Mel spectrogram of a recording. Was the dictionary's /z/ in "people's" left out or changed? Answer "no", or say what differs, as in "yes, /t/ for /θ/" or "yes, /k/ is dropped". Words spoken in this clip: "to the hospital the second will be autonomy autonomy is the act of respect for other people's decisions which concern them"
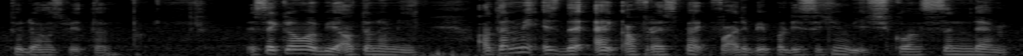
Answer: yes, /z/ is dropped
